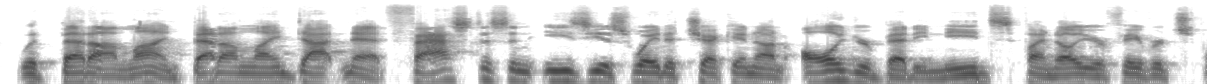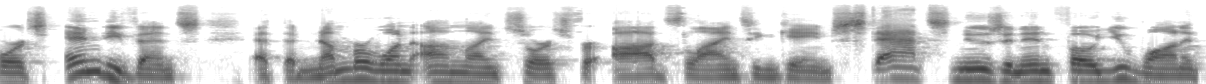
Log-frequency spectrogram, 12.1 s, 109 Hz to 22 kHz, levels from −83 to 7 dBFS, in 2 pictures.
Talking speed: 205 wpm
